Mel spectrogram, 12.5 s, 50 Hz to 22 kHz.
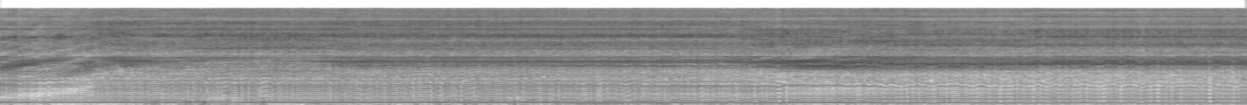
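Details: Traxxas Revo 3.3 nitro engine: revs up smoothly then settles into a steady high-pitched whine, no sputter or misses; engine good, though truck needs new transmission, spur gear with missing teeth, starter motor and one-way bearing.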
